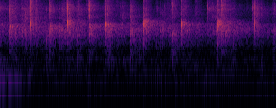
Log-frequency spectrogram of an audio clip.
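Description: A church congregation claps together in a steady, quick rhythm to acclaim Jesus Christ, producing close, crisp hand claps with no pauses.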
